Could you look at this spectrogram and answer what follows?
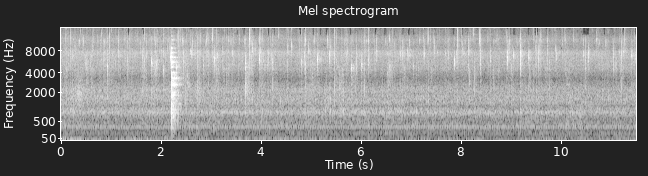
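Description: Pheasant or duck pancakes crisping in a pan give a quiet, steady frying sizzle with faint crackles and one sharp pop early on, and no voices.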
